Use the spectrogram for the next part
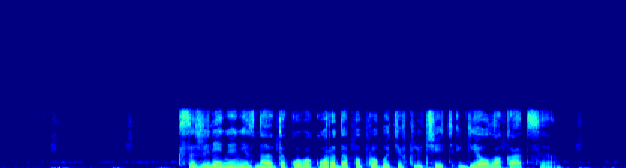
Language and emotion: Russian, neutral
